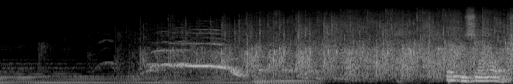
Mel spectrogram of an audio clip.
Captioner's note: applause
